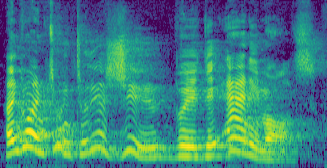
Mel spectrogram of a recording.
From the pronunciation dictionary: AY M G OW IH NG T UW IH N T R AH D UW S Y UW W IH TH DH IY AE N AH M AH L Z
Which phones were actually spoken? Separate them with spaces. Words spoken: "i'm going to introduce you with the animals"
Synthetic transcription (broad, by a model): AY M G OW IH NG T UW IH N T AH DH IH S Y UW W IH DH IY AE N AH M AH L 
